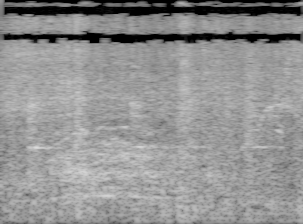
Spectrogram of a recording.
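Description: Matterhorn Bobsleds roller-coaster car running along its track, a loud continuous rumble and rattle of the wheels on the rails.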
